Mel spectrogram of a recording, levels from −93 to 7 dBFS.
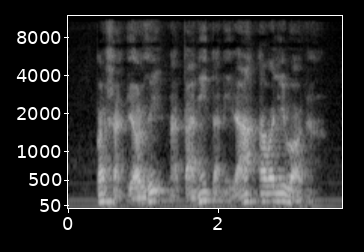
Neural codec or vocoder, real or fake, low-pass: autoencoder, 48 kHz, 128 numbers a frame, DAC-VAE, trained on Japanese speech; fake; 10.8 kHz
